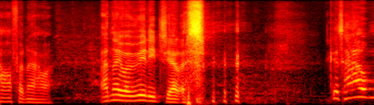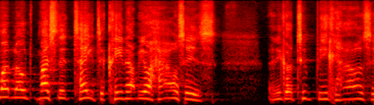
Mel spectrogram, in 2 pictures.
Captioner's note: laughter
